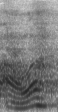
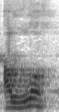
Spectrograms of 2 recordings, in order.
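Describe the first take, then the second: First: The L sound is light and thin. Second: The L sound is heavy and deep. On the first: The speaker calls it wrong. "Kalau Allah itu nanti malah apa? Ya, orang di luar Islam apa?" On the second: The speaker calls it right. "tafkhim begitu"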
